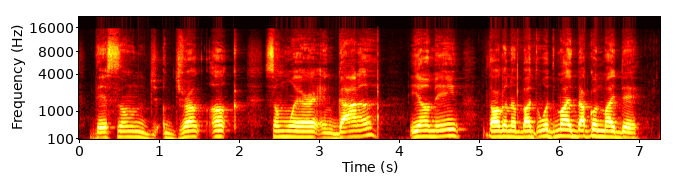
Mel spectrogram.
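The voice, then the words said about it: Poor imitation of Ghanaian accent. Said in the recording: “That's a terrible Ghanaian accent”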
